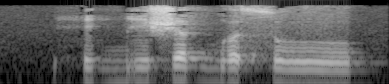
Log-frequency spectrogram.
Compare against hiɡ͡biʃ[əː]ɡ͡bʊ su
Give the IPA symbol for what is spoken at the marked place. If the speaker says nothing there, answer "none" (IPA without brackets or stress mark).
ə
